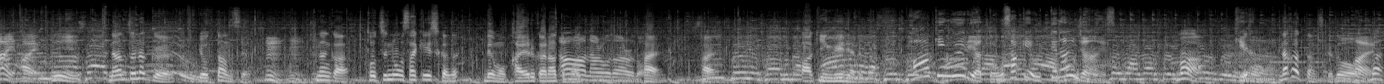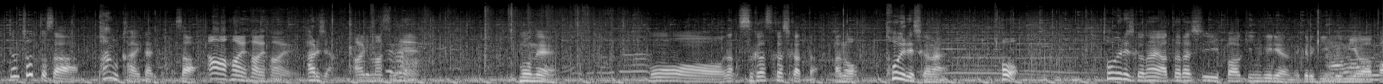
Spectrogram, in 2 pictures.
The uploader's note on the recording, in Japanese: 屋外収録「東海シクロクロス開幕戦 おおが城山公園 ※ME1ノーカット無修正版」。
